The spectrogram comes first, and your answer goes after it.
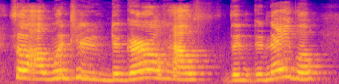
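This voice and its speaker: With audible room echo behind her, a woman projects a raised voice in an animated tone. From Baltimore, Maryland. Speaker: livestreamer. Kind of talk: casual livestream chat. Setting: live stream while eating.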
